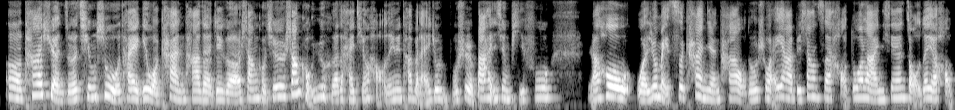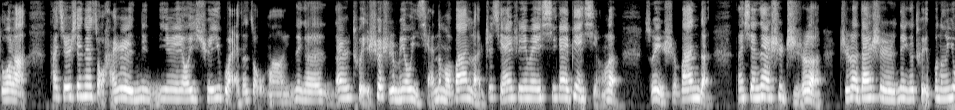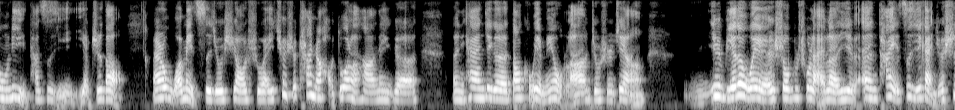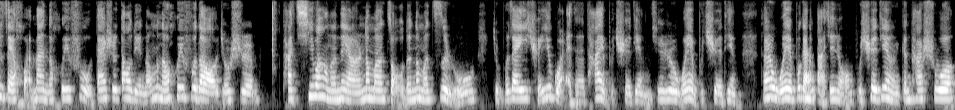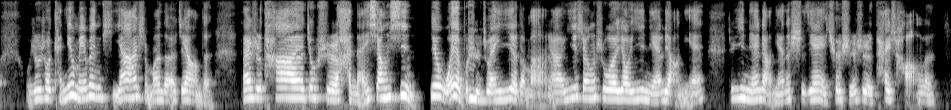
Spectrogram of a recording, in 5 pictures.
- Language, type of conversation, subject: Chinese, advice, 我该如何陪伴伴侣走出低落情绪？
- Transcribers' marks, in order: other noise; lip smack; other background noise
